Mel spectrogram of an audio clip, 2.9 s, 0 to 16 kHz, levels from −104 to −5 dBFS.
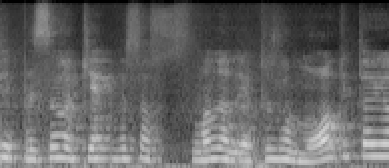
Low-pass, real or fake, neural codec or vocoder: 14.4 kHz; fake; autoencoder, 48 kHz, 32 numbers a frame, DAC-VAE, trained on Japanese speech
